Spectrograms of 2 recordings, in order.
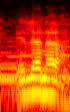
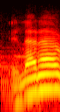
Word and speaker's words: Elena: Elena rhymes with Vienna.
